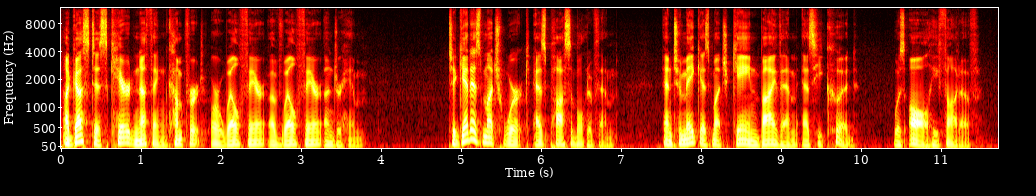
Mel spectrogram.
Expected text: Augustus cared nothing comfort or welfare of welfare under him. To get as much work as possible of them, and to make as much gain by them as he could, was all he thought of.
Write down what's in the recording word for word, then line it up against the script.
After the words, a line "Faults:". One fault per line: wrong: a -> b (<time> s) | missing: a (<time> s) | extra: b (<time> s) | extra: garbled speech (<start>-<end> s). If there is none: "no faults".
Augustus cared nothing comfort or welfare of welfare under him. To get as much work as possible of them, and to make as much gain by them as he could, was all he thought of.
Faults:
no faults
